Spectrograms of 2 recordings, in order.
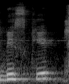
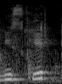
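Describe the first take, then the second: No difference in how they are said.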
